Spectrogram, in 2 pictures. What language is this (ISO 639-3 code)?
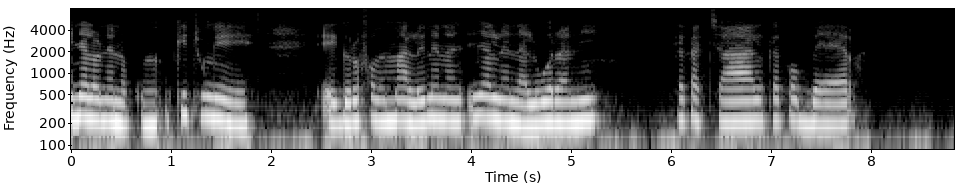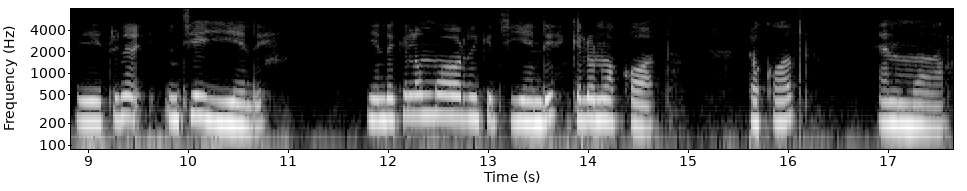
luo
